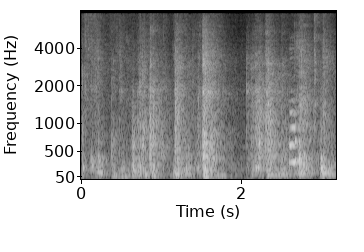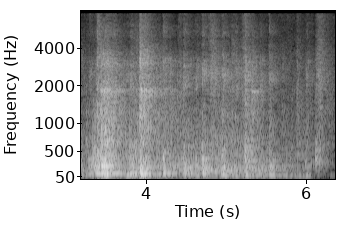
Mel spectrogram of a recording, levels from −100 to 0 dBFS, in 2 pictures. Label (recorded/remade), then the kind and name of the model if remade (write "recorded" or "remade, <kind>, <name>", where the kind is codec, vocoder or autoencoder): remade, vocoder, Vocos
